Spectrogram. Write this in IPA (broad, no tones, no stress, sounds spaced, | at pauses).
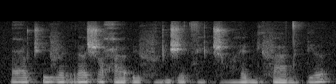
ʕ o t͡ʃʼ i v œ r ɐ ʃ ɔ ħ ɐ ʔ y f ə̤ d͡ʒ ɪ t͡s e̤ t͡ʃ ɔ̤ ɦ ɛ bʲ e̤ f a d ə̤ pʲ ə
